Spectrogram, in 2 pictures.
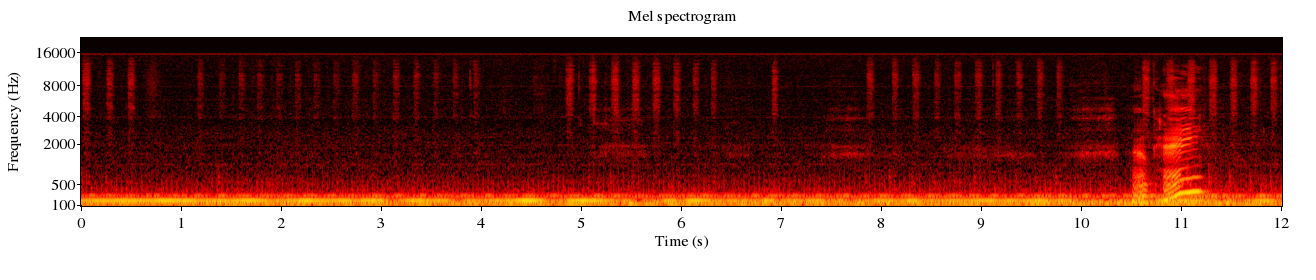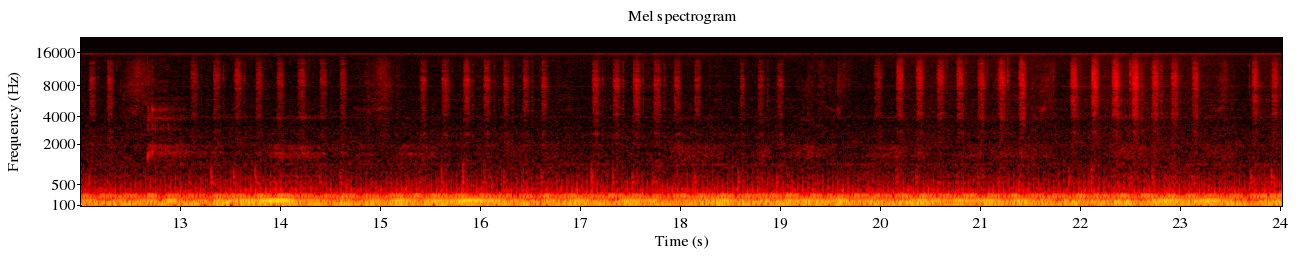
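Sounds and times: steady low hum: 0:00.0 - 0:24.0
marker drawing on paper: 0:20.2 - 0:24.0.

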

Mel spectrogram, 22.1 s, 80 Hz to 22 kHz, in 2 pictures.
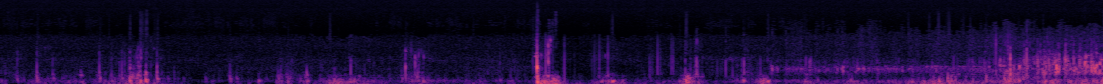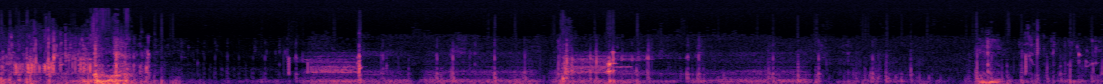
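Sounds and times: muffled underwater rumbles: 0:00.0 - 0:22.0
underwater rushing: 0:07.4 - 0:22.0.

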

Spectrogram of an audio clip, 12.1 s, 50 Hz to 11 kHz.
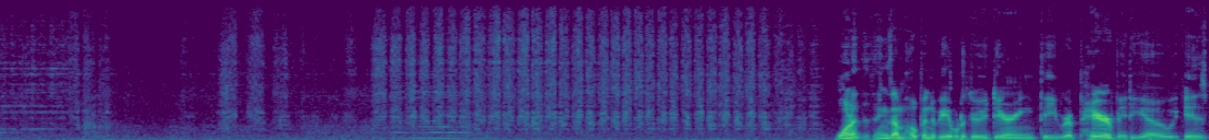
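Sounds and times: abrasive pad rubbing metal: 0:00.0 - 0:01.2, 0:02.2 - 0:08.2.

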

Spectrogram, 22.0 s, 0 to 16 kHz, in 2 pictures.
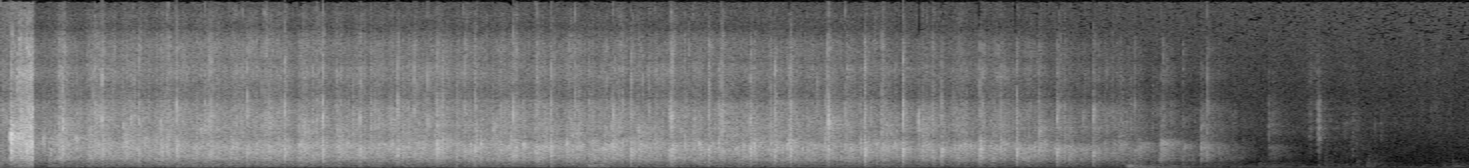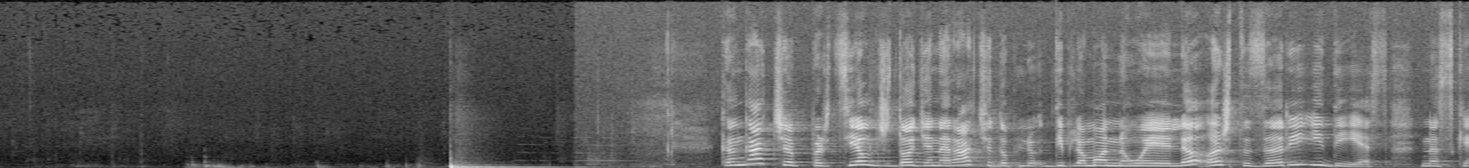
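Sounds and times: audience applauding: 0:00.0 - 0:09.3.

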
